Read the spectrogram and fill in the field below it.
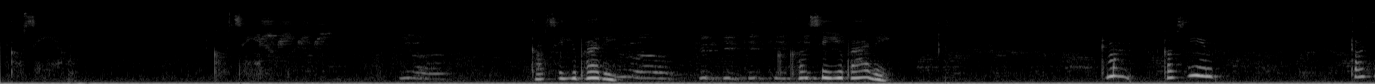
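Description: A cat rolls and rubs against a rug with soft rustling.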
